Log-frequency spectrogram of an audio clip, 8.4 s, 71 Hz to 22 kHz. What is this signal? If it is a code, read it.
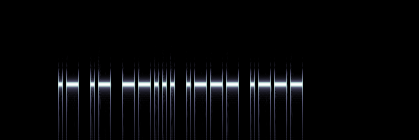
Morse code, heard as a keyed tone, about 15 wpm, 700 Hz. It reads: AA7JJ
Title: USA Call Signs - 5 Characters - Repeated 3x - 15wpm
